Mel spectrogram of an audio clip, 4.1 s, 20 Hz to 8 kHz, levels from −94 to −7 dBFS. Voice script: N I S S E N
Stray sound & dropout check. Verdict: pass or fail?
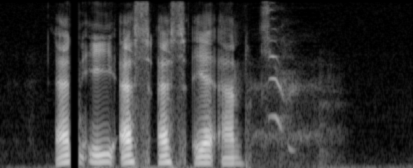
fail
